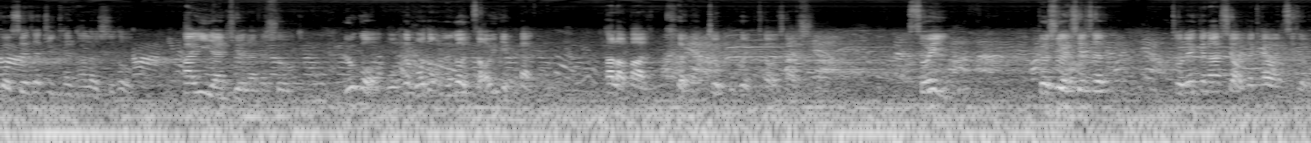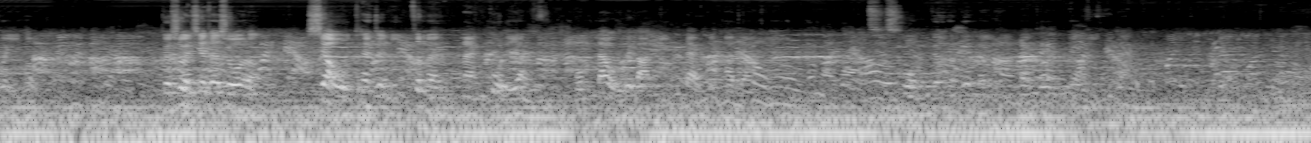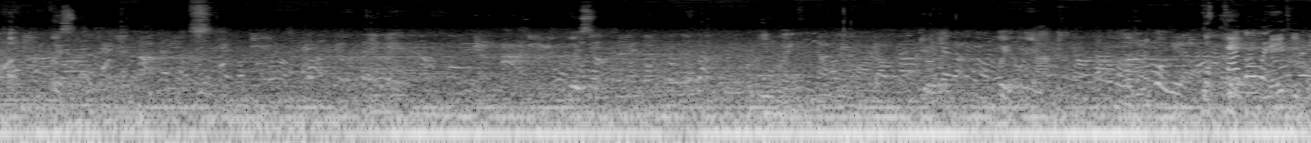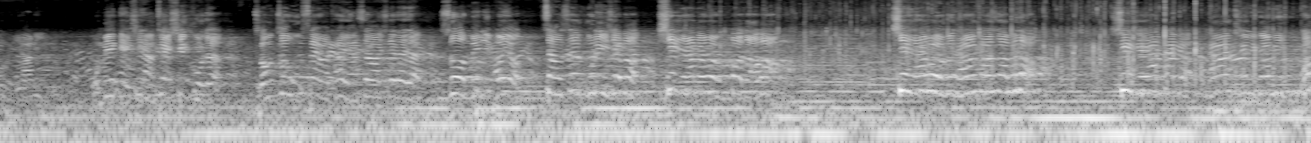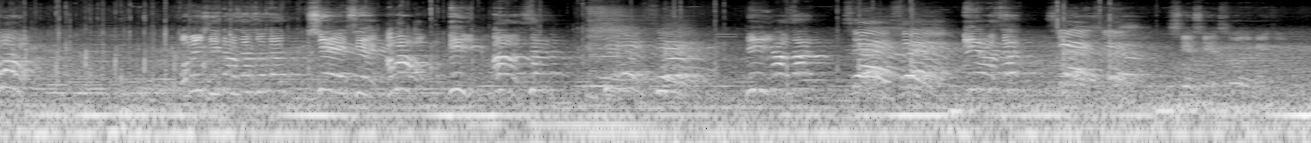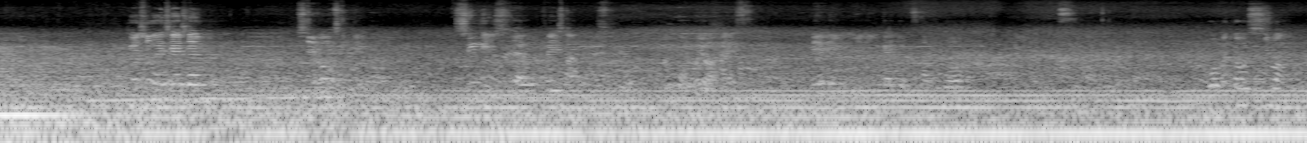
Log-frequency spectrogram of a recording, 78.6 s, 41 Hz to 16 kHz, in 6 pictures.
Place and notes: Taipei, Taiwan - Protest
Protest, Sony PCM D50 + Soundman OKM II
中正區 (Zhongzheng), 台北市 (Taipei City), 中華民國, 29 September 2013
